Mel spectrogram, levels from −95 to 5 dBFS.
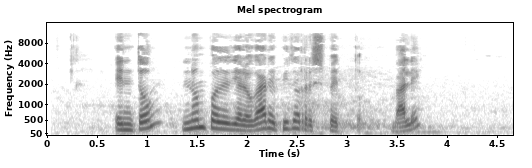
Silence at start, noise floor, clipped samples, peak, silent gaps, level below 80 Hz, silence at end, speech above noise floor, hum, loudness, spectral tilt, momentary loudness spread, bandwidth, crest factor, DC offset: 0.7 s; -72 dBFS; under 0.1%; -18 dBFS; none; -72 dBFS; 0.95 s; 38 dB; none; -35 LUFS; -4 dB/octave; 12 LU; 11.5 kHz; 20 dB; under 0.1%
